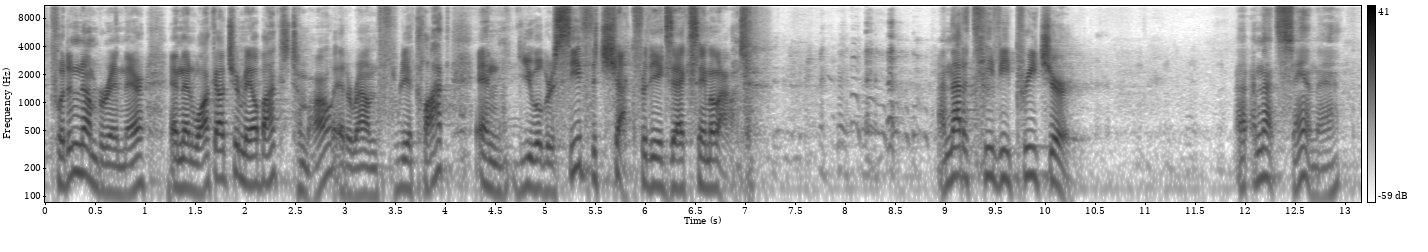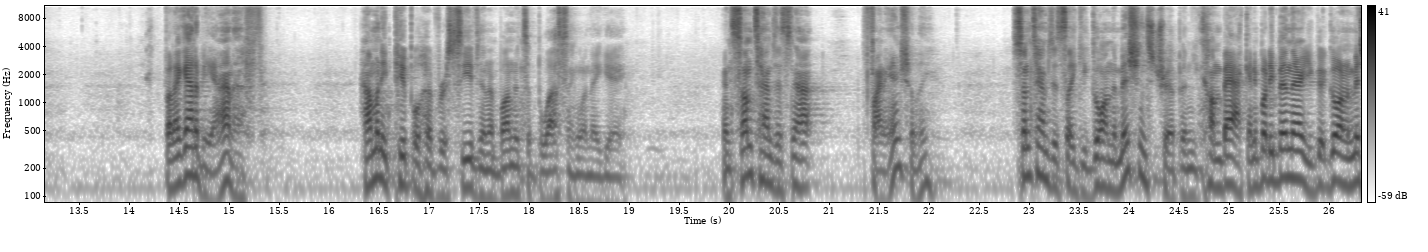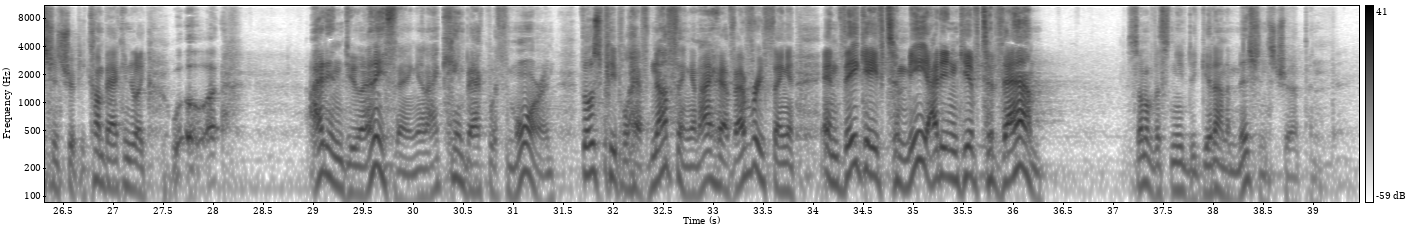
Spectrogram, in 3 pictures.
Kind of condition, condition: setting, large echoing room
